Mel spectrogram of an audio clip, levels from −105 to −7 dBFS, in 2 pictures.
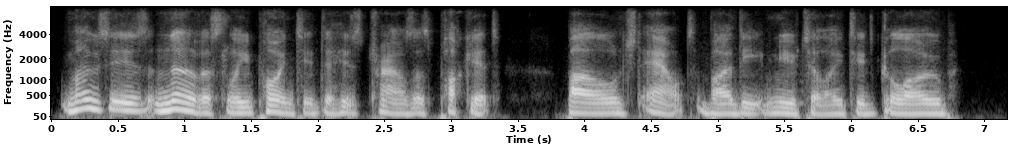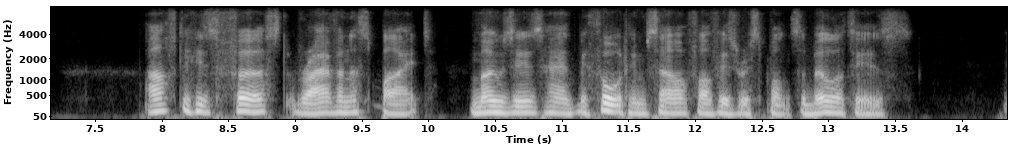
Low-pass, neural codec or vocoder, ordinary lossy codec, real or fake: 7.2 kHz; none; Opus, 16 kbps; real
